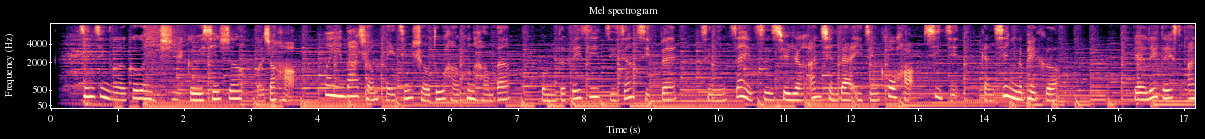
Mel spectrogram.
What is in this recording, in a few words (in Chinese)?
空乘广播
